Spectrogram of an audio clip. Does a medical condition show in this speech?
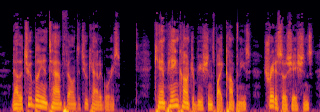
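No.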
